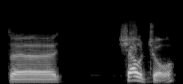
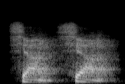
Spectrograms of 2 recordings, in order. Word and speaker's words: 想象: Wayne, for my ongoing Chinese study, is this pronounced xiaozhou? 想象. Oh, completely different. Can you say one more time? 想象.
